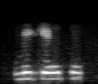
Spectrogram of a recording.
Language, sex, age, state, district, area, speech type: Telugu, female, 30-45, Andhra Pradesh, Kadapa, urban, conversation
